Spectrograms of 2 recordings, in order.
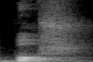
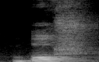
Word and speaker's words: Bosch: букв с це ха Ми всі знаємо компанію Bosch і пишеться Вона як бо с СХ Bosch то що це німецька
